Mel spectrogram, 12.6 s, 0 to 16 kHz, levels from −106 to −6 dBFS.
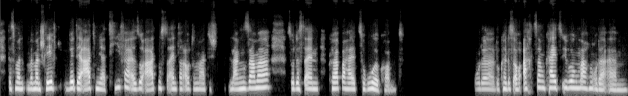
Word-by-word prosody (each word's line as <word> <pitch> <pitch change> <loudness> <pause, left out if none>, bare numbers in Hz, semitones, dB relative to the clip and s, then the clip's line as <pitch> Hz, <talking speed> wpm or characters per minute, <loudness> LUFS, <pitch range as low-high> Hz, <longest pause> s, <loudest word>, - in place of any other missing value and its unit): dass 205 +1 -7
man 200 -1 +2
wenn 195 -1 -2
man 200 -1 +4
schläft, 210 +4 +3
wird 210 +3 +2
der 200 0 +5
Atem 215 -1 +3
ja 190 - -1
tiefer, 240 +2 -3
also, 205 +3 0
atmest 210 +2 0
du - - -6
einfach 195 0 -2
automatisch 190 -2 -5 0.2
langsamer, 220 +5 +3 0.3
sodass 200 -2 -3
dein 195 -1 +1 0.2
Körper 205 0 +2
halt 195 0 0
zur 190 -3 -6
Ruhe 195 -3 +3
kommt. 165 +1 -10 1.5
Oder 195 0 -4
du 180 - -11
könntest 195 0 -3
auch - - +1
Achtsamkeitsübungen 225 +1 +1
machen 210 -2 +1
oder, 185 -3 -2
ähm, 165 0 -5
200 Hz, 150 wpm, -22 LUFS, 195-215 Hz, 1.5 s, der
